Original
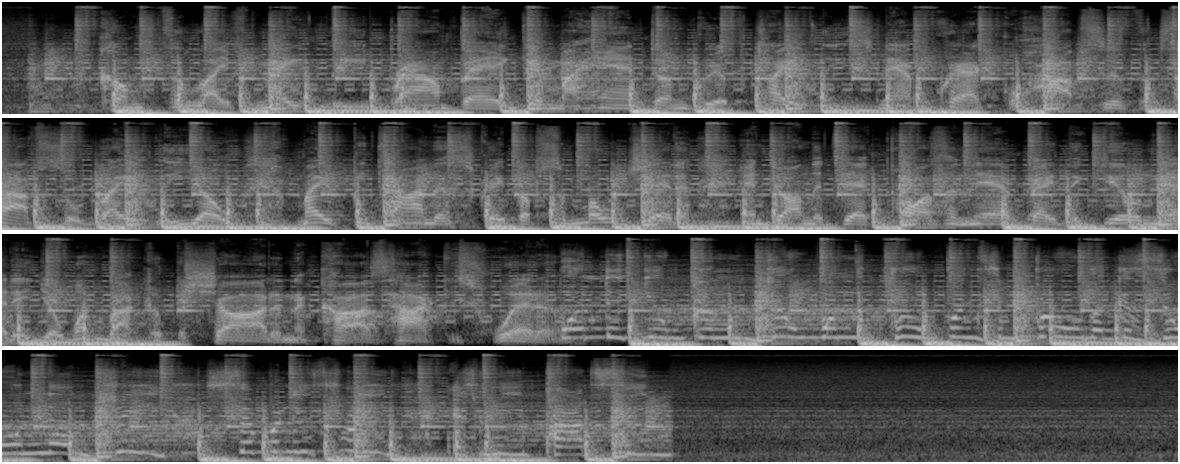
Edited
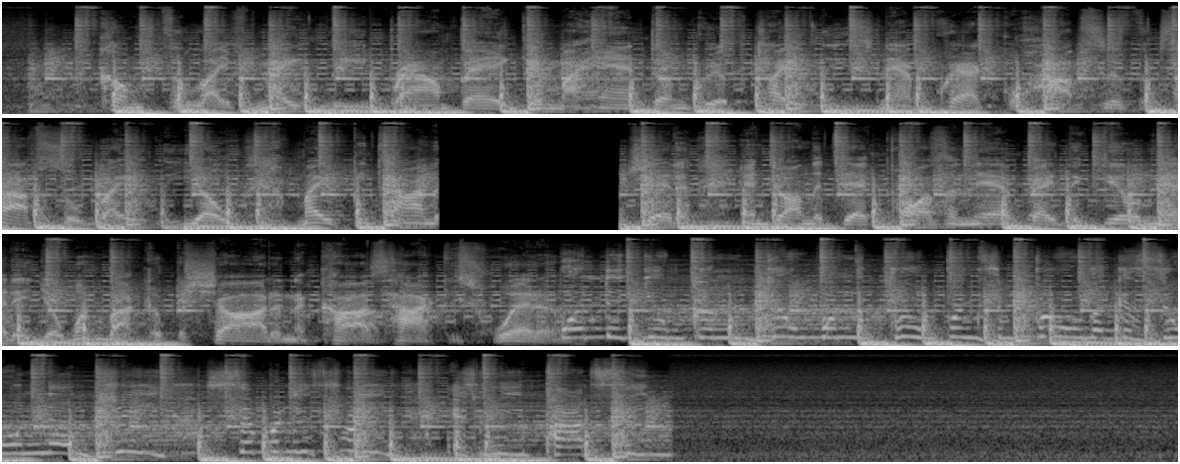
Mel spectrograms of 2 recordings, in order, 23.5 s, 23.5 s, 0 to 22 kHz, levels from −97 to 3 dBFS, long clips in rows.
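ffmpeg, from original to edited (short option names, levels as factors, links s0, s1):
-filter_complex "[0:a]asplit=4[s0][s1][s2][s3];[s0]atrim=end=6.8,asetpts=PTS-STARTPTS,afade=t=out:st=6.34:d=0.46:silence=0.199526[s4];[s1]atrim=start=6.8:end=8.07,asetpts=PTS-STARTPTS,afade=t=in:d=0.004:c=hsin:silence=0.199526,afade=t=out:st=1.266:d=0.004:c=hsin[s5];[s2]atrim=start=8.07:end=8.98,asetpts=PTS-STARTPTS,volume=0[s6];[s3]atrim=start=8.98,asetpts=PTS-STARTPTS,afade=t=in:d=0.004:c=hsin[s7];[s4][s5][s6][s7]concat=n=4:v=0:a=1"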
